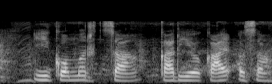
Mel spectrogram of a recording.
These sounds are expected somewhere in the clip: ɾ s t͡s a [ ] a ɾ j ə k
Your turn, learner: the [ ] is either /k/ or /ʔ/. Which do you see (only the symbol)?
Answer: k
